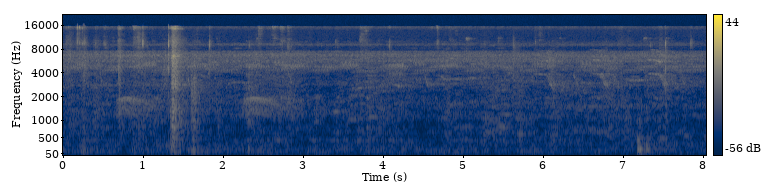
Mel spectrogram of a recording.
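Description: Faint outdoor background with two short, arched bird calls in the first few seconds. A few sharp clicks, the loudest about one and a half seconds in, and a low thump near the end.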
